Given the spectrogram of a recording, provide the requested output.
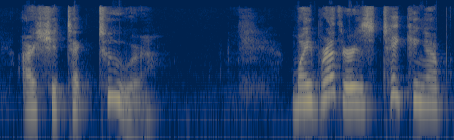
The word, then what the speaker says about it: Architektur: architecture Architektur Architektur Let's say it syllable by syllable. The stress is on the last syllable. Architektur My brother is taking up architecture in the university.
